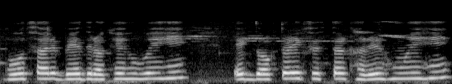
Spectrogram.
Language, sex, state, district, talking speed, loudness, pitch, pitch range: Hindi, female, Madhya Pradesh, Bhopal, 170 wpm, -13 LUFS, 255 Hz, 245-270 Hz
